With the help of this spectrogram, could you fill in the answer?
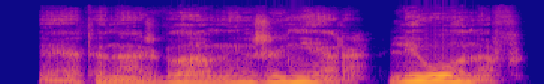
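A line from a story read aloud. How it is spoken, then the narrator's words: Whispered. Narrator (Russian): шепнул мне Дегтярев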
